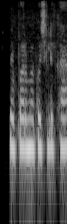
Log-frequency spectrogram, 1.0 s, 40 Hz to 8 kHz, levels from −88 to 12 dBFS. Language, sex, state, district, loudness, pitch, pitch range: Hindi, female, Chhattisgarh, Raigarh, -17 LUFS, 240 Hz, 235-240 Hz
